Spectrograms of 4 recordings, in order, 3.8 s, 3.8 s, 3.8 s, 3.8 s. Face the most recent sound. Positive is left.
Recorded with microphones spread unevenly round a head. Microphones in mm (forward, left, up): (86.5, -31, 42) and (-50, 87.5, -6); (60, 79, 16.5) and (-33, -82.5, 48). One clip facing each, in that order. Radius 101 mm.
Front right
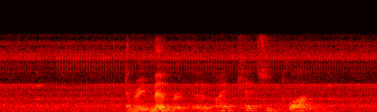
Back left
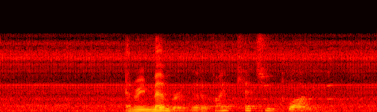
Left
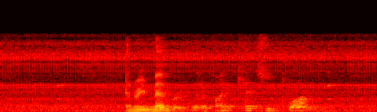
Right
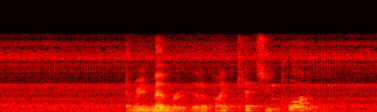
turn(degrees=180)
